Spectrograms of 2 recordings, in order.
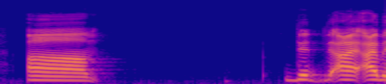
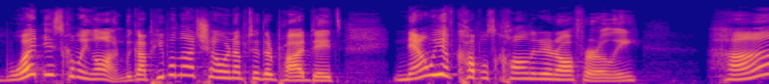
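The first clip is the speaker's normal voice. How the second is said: louder, higher imitation of baffled producers; mock exasperation; 4 semitones higher, 6 dB louder than usual. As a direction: demand answers, loudly bewildered, in imitation. Voicing a baffled, exasperated Netflix.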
